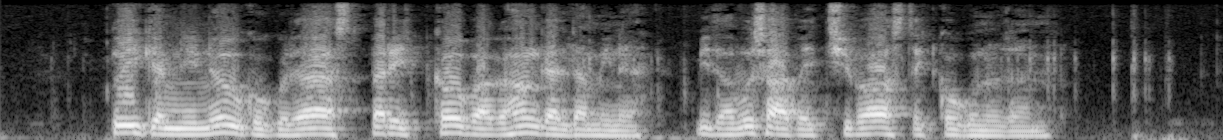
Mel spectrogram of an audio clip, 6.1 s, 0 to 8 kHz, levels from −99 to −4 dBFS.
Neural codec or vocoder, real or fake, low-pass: none; real; 7.2 kHz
